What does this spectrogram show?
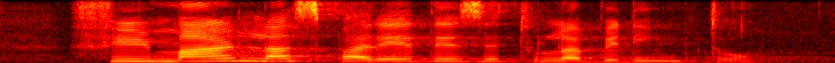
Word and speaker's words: laberinto: Veja que elas são as penúltimas sílabas mais fortes e por isso elas estão destacadas, tá? Então, ó, despacito, despacito, paredes, essa é igual no português, né, ó, paredes, laberinto, também é como no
